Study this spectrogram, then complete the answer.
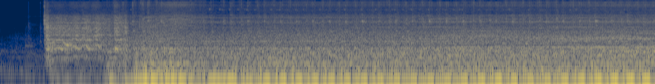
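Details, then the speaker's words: Ford Bronco just after a full engine swap: the engine starts and settles into a steady idle with a thin high whine; the smog pump with open ports is suspected, and a delete is pending. "Hear that thing whining. That's sick. So, we think that is a smog pump because we got the delete for it, but it's not here yet."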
